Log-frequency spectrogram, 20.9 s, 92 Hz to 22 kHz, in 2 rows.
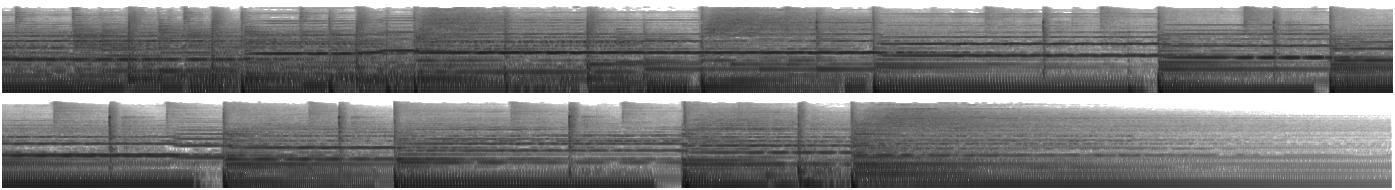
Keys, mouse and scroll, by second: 0.7 space, 2.6 space, 6.3 ctrl+shift+a, 7.1 ctrl+c, 7.6 shift+click, 9.5 alt+scroll down 1, 9.7 space, 10.9 alt+scroll up 1, 12.1-13.0 alt+scroll up 1, 13.1 alt+scroll down 1, 13.3 space, 14.1 alt+scroll up 1, 14.3 space.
